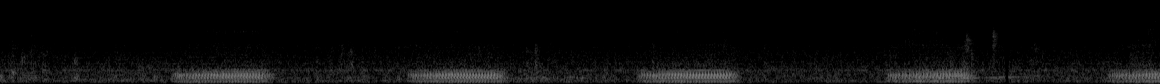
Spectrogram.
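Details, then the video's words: Nursing French Bulldog dam with a litter of three-week-old puppies indoors. She gives a steady run of five coarse, low snorting breaths, each under a second long and spaced roughly every two and a half seconds. "French bulldog puppies. 3 weeks old"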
